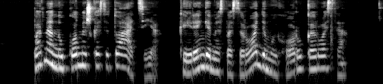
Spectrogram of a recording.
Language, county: Lithuanian, Alytus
